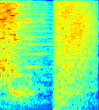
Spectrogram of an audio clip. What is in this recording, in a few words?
Attack, Icicle Dirk; DQIV iOS SFX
